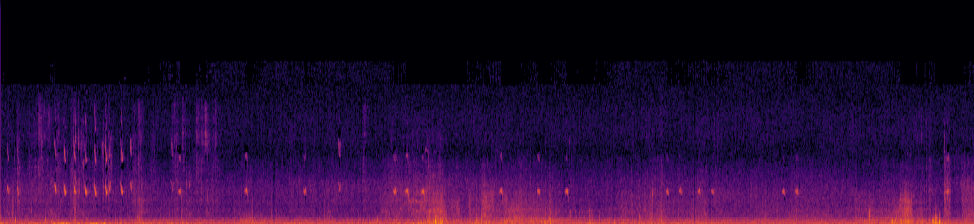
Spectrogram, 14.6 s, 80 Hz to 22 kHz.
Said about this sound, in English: This is the pair of birds harassing M4.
